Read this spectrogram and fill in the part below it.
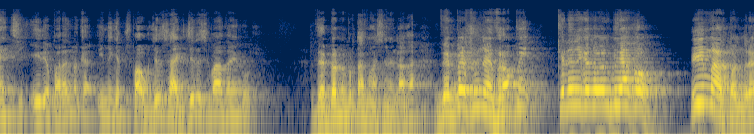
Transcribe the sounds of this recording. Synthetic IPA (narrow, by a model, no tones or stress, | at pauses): et͡siiðjopɐɾɐðimɐkine̞cet̪u̥spɐokziðesɐekziðesepɐɾɐθɐnikus | ðebeɾnunpɾo̞t̪ɐθumɐst̪ine̞lɐðɐðebesunevɾo̞pice̞leneket̪ovelbiɐko | imɐɾt̪ond̪ɾe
